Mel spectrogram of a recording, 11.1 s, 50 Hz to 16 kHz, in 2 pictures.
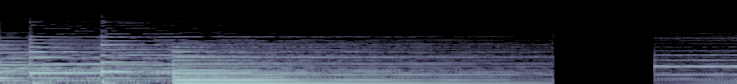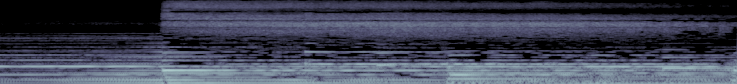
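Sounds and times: slow new-age music: 0:04.9 - 0:11.0.

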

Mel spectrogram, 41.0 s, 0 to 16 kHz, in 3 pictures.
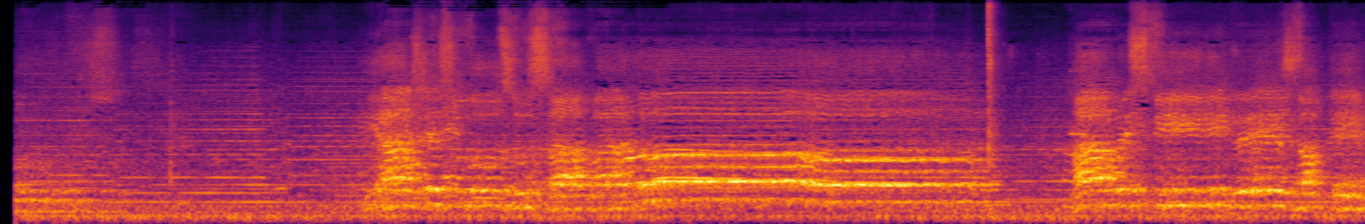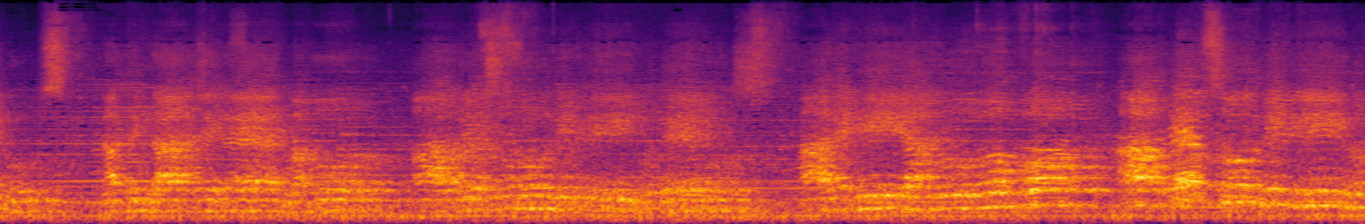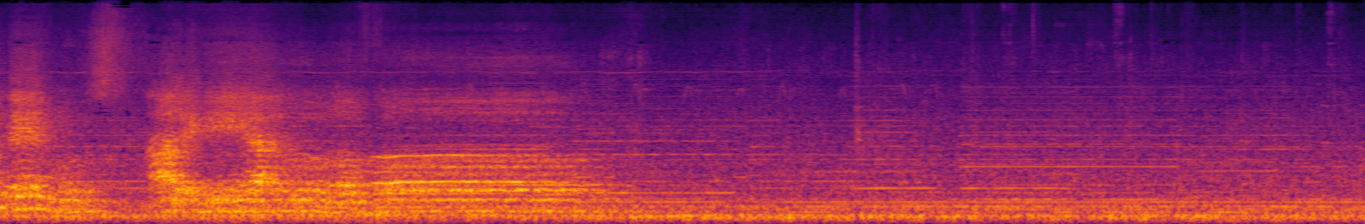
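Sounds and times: voices chanting a hymn: 0:00.2 - 0:34.7.

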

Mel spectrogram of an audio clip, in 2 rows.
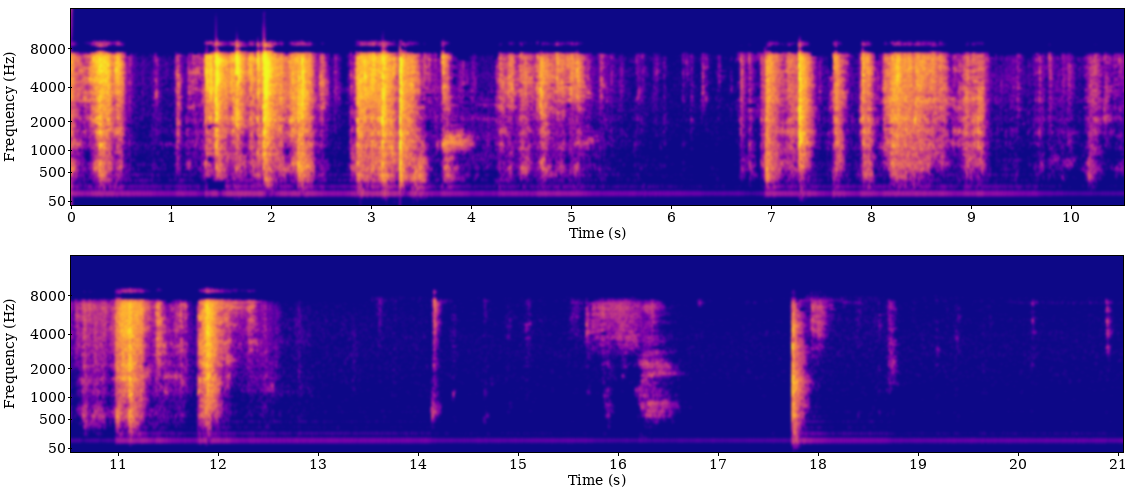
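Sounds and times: plastic bag crinkling: 0:00.0 - 0:12.6
faint low hum: 0:00.0 - 0:21.0.

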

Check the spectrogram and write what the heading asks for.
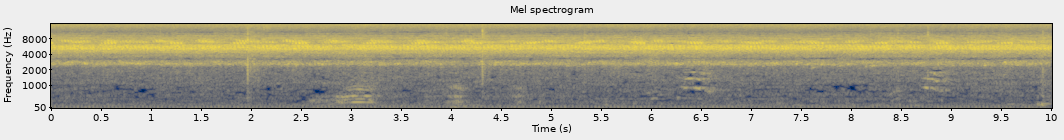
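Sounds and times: crickets and insects chirping: 0:00.0 - 0:10.0
low voice-like call: 0:02.6 - 0:05.3.

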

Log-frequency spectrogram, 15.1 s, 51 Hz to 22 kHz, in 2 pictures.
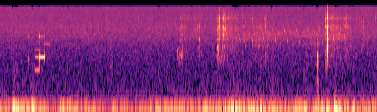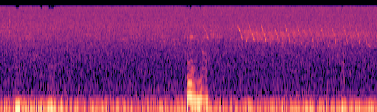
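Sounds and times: low steady rumble: 0:00.0 - 0:15.0
fish splashing in water: 0:03.5 - 0:05.6, 0:06.2 - 0:07.3.

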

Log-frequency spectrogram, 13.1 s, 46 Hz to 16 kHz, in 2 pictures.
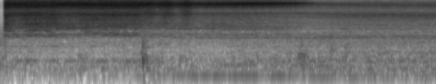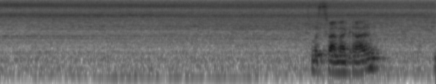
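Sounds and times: compressed air hissing into tyre: 0:00.0 - 0:13.0.

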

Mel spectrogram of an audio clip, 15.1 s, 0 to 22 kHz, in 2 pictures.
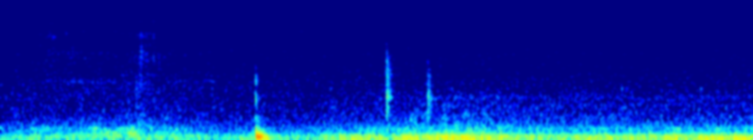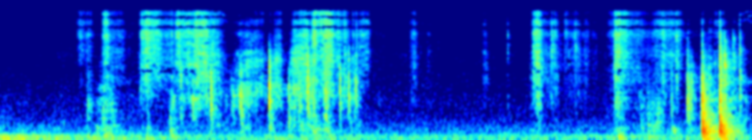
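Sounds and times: paper and plastic rustling: 0:08.4 - 0:11.8, 0:12.7 - 0:15.0.

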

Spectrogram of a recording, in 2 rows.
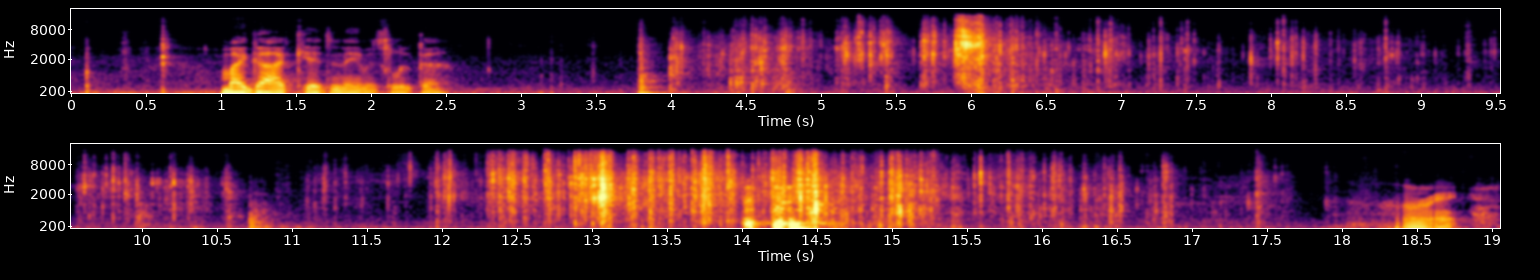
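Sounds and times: foil wrapper crinkling: 0:04.0 - 0:17.7.

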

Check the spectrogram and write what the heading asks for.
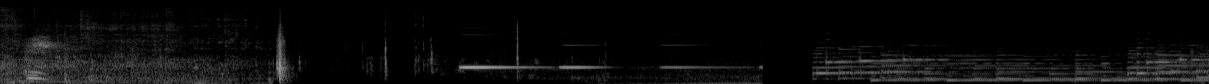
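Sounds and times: car warning chime dinging: 0:04.6 - 0:07.6.

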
